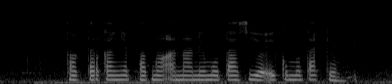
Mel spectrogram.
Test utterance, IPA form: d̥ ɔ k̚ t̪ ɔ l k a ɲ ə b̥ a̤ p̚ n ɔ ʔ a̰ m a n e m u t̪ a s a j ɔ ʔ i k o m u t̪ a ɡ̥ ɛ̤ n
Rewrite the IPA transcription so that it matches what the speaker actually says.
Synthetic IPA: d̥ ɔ k̚ t̪ ɔ r k a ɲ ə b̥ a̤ p̚ n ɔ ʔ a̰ n a n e m u t̪ a s i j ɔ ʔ i k u m u t̪ a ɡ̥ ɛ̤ n

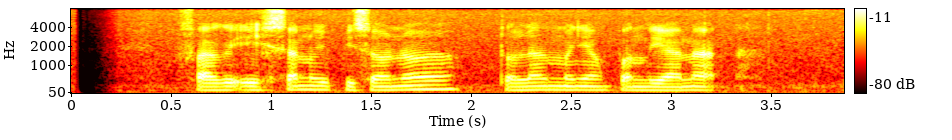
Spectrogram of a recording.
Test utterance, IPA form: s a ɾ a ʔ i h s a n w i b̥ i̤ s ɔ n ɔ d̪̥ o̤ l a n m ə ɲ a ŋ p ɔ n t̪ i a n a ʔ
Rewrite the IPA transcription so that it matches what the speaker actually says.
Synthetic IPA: f a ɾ i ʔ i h s a n w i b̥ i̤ s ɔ n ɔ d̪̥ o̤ l a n m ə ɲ a ŋ p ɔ n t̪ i a n a ʔ

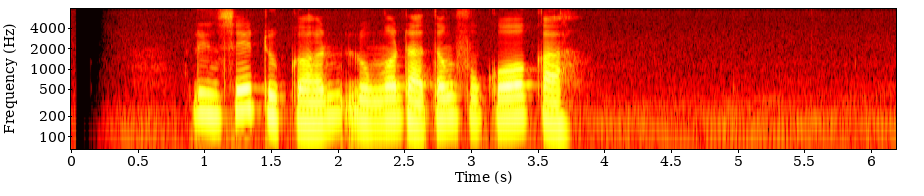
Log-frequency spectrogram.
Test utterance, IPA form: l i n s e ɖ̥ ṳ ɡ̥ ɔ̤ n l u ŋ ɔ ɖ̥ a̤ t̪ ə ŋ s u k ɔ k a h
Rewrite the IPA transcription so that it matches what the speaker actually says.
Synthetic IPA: l i n s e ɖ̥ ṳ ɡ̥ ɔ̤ n l u ŋ ɔ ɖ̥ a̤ t̪ ə ŋ f u k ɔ k a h

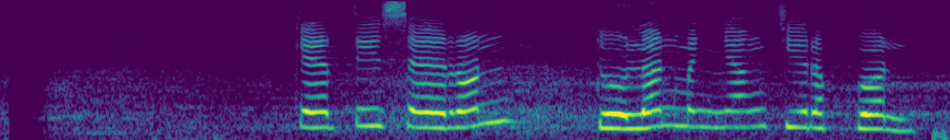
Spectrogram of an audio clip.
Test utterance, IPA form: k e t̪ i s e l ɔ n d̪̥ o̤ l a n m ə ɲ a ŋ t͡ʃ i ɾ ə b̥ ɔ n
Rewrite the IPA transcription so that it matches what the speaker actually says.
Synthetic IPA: k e t̪ i s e ɾ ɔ n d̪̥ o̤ l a n m ə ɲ a ŋ t͡ʃ i ɾ ə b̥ ɔ n

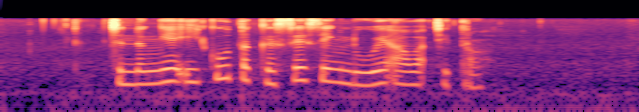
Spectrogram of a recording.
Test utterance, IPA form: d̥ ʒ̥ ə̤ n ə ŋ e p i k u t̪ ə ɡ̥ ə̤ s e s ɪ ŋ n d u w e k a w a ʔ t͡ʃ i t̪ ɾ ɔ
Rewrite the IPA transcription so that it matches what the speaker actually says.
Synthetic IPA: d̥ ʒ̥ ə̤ n ə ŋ e ʔ i k u t̪ ə ɡ̥ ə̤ s e s ɪ ŋ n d u w e ʔ a w a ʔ t͡ʃ i t̪ ɾ ɔ

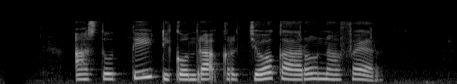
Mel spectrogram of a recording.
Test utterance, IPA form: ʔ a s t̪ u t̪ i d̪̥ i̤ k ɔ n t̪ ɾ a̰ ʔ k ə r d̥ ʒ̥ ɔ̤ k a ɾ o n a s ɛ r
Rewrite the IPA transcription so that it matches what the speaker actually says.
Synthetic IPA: ʔ a s t̪ u t̪ i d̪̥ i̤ k ɔ n t̪ ɾ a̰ ʔ k ə r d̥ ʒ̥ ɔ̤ k a ɾ o n a f ɛ r

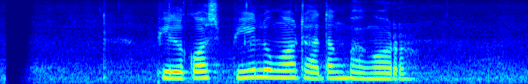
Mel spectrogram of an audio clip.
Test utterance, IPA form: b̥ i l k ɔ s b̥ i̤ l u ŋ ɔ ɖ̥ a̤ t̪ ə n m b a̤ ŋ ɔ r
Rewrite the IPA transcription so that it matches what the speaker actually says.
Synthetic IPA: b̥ i l k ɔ s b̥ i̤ l u ŋ ɔ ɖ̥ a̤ t̪ ə ŋ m b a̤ ŋ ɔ r

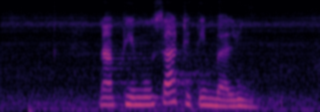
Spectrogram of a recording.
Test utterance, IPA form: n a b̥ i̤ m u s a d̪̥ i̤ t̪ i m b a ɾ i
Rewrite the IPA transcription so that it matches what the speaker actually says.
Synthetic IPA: n a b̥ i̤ m u s a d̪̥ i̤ t̪ i m b a l i

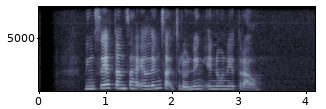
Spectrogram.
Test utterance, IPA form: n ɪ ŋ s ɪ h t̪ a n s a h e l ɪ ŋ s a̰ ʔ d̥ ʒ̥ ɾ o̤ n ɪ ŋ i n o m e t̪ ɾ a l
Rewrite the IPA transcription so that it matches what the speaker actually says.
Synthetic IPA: n ɪ ŋ s ɪ h t̪ a n s a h e l ɪ ŋ s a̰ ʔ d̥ ʒ̥ ɾ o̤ n ɪ ŋ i n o n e t̪ ɾ a l

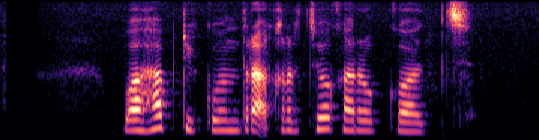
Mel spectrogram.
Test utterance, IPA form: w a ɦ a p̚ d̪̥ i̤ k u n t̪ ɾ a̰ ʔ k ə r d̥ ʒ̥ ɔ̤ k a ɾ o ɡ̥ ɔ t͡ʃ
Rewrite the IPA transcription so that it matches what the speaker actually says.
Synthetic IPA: w a ɦ a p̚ d̪̥ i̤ k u n t̪ ɾ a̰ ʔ k ə r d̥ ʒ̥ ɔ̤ k a ɾ o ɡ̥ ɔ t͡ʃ

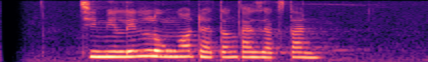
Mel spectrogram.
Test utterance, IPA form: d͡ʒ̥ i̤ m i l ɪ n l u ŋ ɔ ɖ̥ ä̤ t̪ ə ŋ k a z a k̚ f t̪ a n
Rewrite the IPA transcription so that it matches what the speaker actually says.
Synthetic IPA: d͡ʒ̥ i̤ m i l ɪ n l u ŋ ɔ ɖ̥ ä̤ t̪ ə ŋ k a z a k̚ s t̪ a n

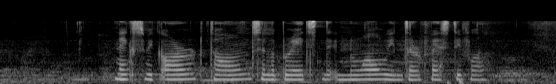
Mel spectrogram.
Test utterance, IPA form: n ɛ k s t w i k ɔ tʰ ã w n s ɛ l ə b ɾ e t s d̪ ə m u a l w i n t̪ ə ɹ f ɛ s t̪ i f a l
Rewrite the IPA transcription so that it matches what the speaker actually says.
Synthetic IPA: n ɛ k s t w i k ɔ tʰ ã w n s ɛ l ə b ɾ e t s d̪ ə n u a l w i n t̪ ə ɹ f ɛ s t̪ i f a l

